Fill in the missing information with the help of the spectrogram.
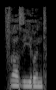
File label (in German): "phrasierend", German; adjectives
